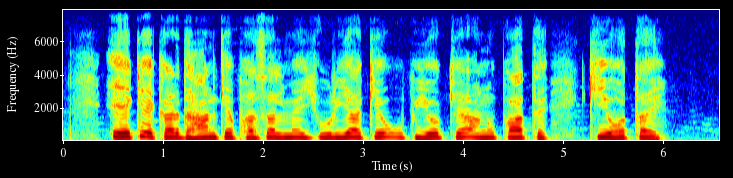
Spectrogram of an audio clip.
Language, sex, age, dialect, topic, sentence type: Magahi, male, 41-45, Southern, agriculture, question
